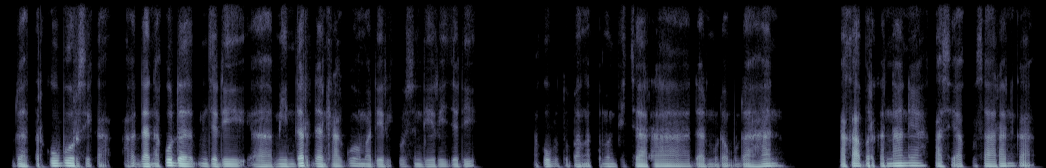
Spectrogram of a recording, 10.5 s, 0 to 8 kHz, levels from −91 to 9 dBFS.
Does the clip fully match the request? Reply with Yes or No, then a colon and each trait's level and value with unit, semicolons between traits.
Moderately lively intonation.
No: narrow, 1.7 semitones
